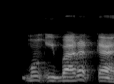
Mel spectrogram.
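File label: "mengibaratkan", Malay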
